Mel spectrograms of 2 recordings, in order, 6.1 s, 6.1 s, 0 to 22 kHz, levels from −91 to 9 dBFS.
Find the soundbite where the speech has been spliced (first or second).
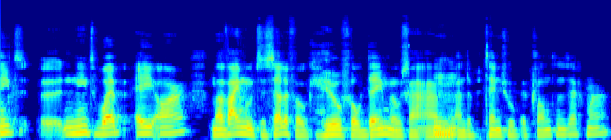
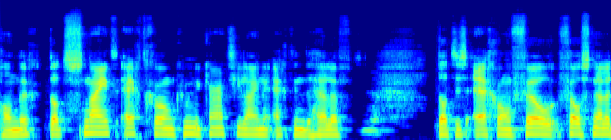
first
